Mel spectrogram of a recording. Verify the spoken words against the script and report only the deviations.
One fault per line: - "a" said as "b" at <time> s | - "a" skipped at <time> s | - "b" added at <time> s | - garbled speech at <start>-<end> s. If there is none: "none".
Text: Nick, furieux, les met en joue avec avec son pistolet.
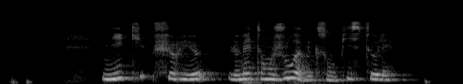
- "les" said as "le" at 2.3 s
- "avec" skipped at 3.2 s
